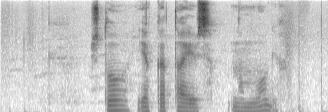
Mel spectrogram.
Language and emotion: Russian, neutral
